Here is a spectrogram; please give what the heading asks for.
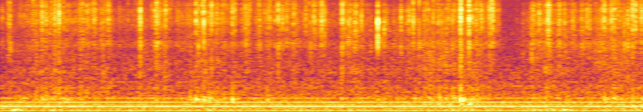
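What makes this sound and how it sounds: Long black nails scratch along the rows of silver sequin fabric, producing bright, crisp clicking and rustling that is mostly high-pitched. The quick scrapes come in an uneven stream over a faint, steady low hum.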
